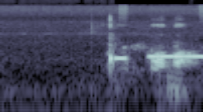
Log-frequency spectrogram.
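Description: Telephone keypad dialing tones as a call is placed back after a hang-up: two clear, steady electronic beeps, a short one followed by a longer one, alone with no talk.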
